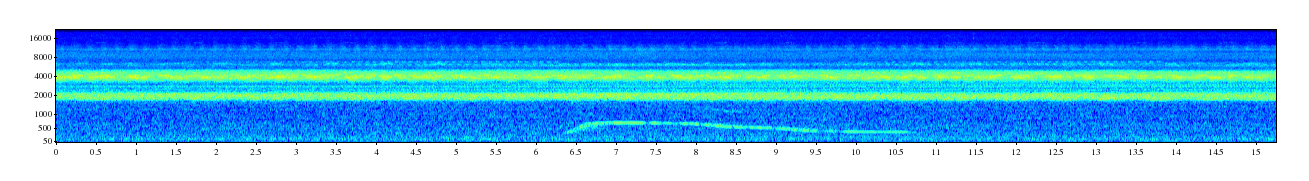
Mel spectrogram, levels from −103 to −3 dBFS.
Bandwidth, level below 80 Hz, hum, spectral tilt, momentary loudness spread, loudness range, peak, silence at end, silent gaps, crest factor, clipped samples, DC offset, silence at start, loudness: over 20 kHz; -80 dBFS; none; 1.5 dB/octave; 1 LU; 0 LU; -24 dBFS; 0 s; none; 16 dB; under 0.1%; under 0.1%; 0 s; -37 LUFS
